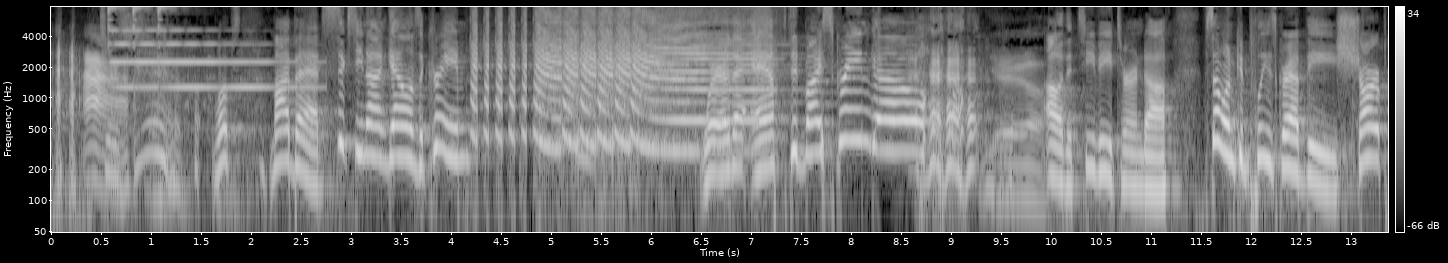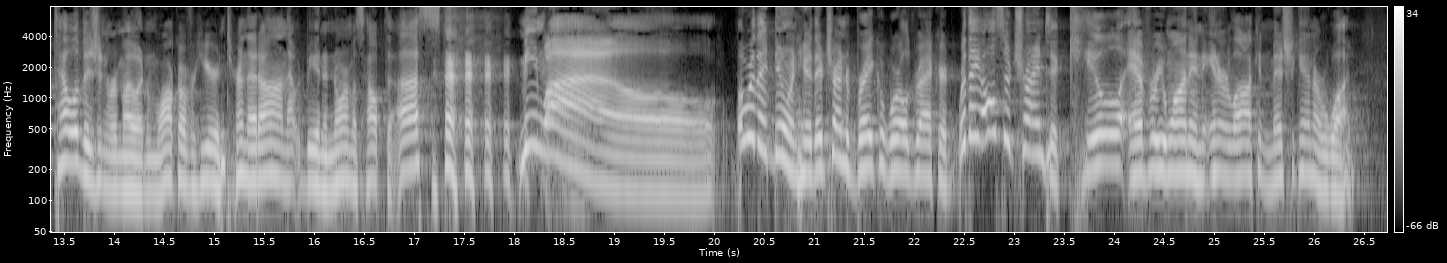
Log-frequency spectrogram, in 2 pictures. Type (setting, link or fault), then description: setting, live audience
